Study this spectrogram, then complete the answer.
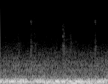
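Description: A BMW i3 facelift electric car with the 94 Ah battery drives along, a loud steady low road rumble from inside the cabin with no voices.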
